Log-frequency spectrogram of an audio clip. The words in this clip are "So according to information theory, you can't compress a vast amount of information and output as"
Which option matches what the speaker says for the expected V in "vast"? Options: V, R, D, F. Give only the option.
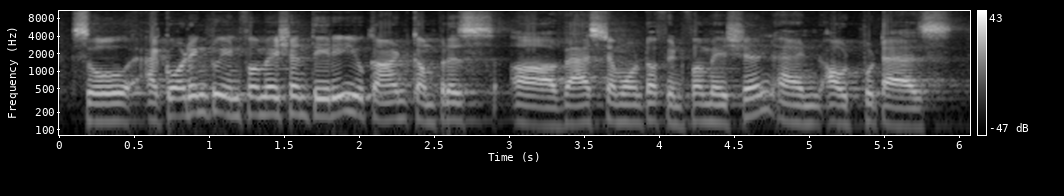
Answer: V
